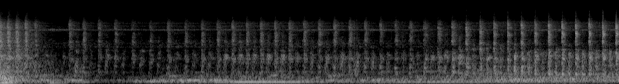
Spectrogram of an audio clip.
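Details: 1995 Lincoln Town Car with 326k miles at idle: sharp regular knock about four per second that quickens slightly, rod knock on cylinder 3; engine to be replaced.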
